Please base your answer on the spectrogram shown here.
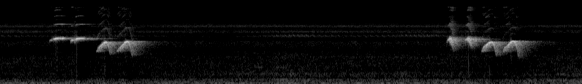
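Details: Sooty-headed bulbul singing full-out in a cage, a competition champion from Bogor, Indonesia: a ringing phrase of two level whistles and two falling slurred notes, repeated after about four seconds of near silence.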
